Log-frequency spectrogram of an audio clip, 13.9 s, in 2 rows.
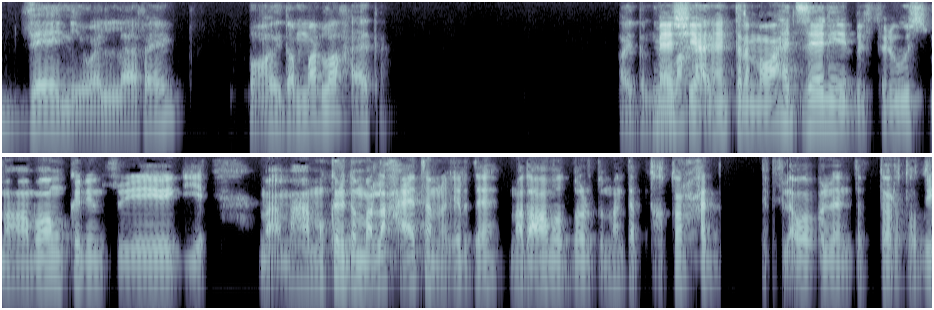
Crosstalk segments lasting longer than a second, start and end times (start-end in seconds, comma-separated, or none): none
